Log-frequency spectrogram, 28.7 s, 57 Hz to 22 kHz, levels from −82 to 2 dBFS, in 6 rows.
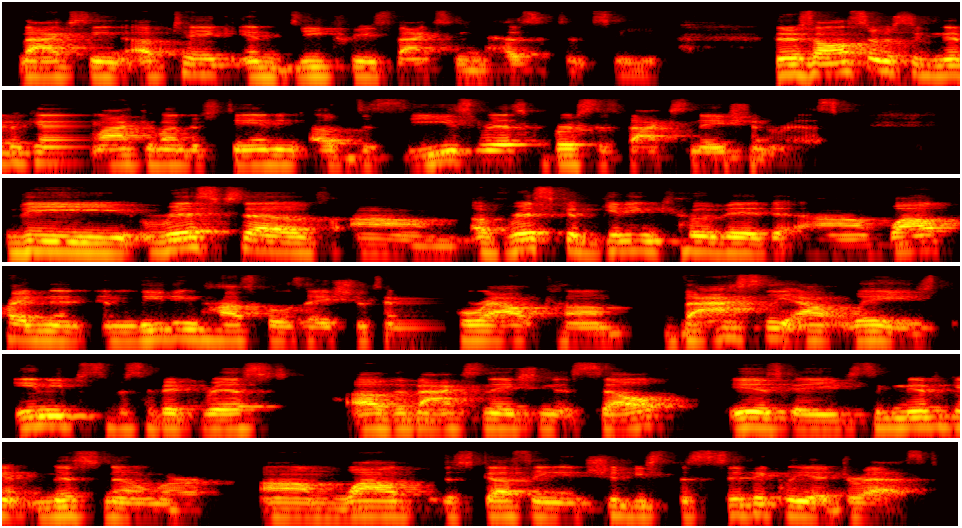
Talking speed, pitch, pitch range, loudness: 120 wpm, 110 Hz, 105-130 Hz, -27 LUFS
